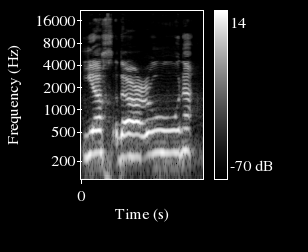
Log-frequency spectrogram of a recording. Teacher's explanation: عین کو گلے کے درمیان والے حصے سے پڑھیں گے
